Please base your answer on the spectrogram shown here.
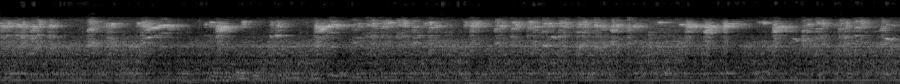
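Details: Crimson sunbird song played as pancingan therapy: rapid, high, scratchy twittering in continuous rattling bursts, a steady faint hum underneath.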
